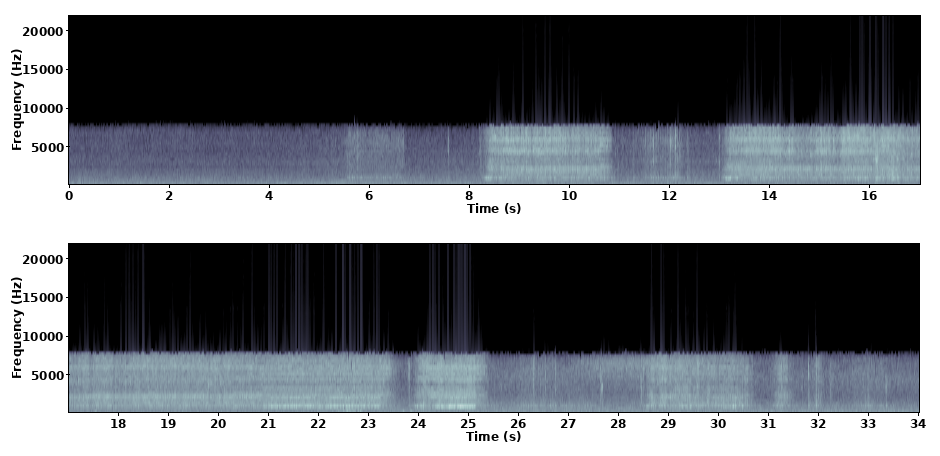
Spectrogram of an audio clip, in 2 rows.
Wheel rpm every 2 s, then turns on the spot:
0, 0, 10, 10, 90, 50, 30, 110, 110, 110, 110, 80, 70, 20, 60, 30, 10.
6-8 10-12 26-28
